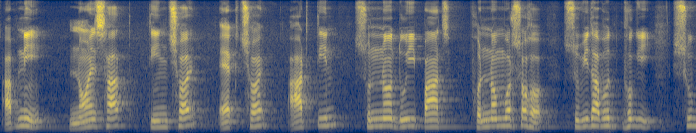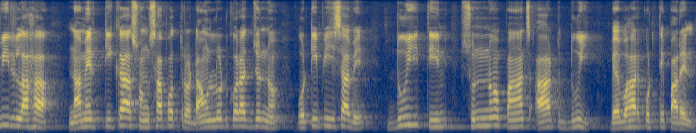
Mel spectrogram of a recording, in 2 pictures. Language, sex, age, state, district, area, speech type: Bengali, male, 60+, West Bengal, South 24 Parganas, rural, read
